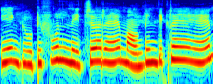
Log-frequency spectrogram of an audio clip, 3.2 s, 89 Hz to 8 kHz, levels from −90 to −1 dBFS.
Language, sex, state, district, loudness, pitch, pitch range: Hindi, female, Chhattisgarh, Sukma, -12 LUFS, 290 Hz, 275-305 Hz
